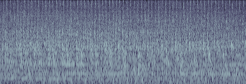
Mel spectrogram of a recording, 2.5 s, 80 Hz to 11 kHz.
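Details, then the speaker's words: Hyundai Solaris 1.4 G4FA engine with oil consumption and heavy knocking, suspected counterfeit timing chain: busy metallic clatter and rapid ticking over idle; timing chain rattle and suspected piston knock, to be disassembled and diagnosed. "вообще всевозможные звуки стуки все что есть моторе по моему все брека поршня цепь тоже слышал вроде как сейчас будем разбирать"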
